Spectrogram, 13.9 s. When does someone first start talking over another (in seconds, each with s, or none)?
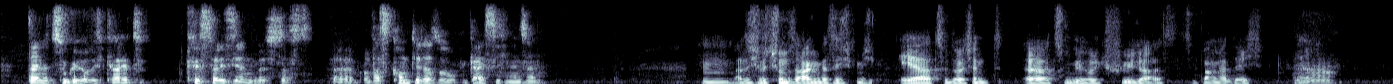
none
